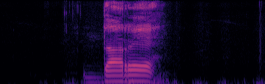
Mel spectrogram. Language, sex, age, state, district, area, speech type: Santali, male, 45-60, West Bengal, Purulia, rural, read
